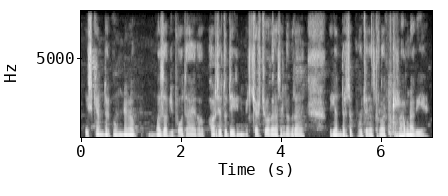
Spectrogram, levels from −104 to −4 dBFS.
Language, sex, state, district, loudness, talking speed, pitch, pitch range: Hindi, male, Uttar Pradesh, Jyotiba Phule Nagar, -17 LUFS, 230 wpm, 105 Hz, 100-105 Hz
